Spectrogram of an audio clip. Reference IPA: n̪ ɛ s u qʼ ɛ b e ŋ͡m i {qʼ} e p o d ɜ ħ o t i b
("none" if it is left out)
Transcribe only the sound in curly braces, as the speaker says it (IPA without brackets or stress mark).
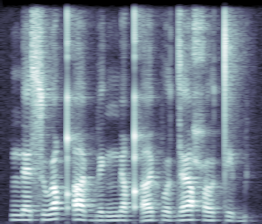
qʼ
